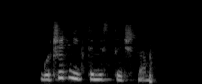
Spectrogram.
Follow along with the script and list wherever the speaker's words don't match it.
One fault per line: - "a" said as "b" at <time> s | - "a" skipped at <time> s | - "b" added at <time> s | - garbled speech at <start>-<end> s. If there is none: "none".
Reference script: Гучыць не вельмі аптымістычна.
- "вельмі" skipped at 0.8 s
